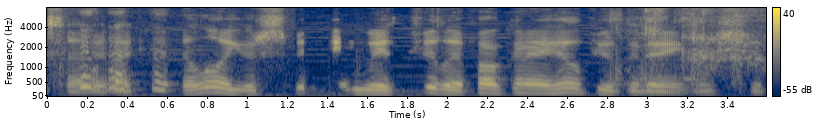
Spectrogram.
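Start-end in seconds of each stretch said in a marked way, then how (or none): 0.7-3.2 put-on Russian accent, high-pitched and loud. Answering a work phone call in a put-on russian accent. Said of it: "I come from Russia".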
